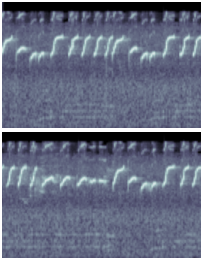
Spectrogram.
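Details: Rambling white-eye song of high, quick upslurred whistles in tight clusters, separated by lower twittering notes, sustained without pause.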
